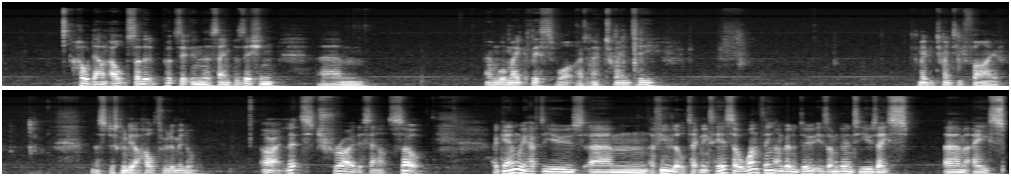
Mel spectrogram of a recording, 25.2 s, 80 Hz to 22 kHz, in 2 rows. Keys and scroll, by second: 7.4 2, 7.8 0, 7.9 Return, 8.5 Return, 11.5 Up.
